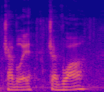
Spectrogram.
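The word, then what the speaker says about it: travois: actually walk travel away uh it's spelled t-r-a-v-o-i-s travel it's like a French French word but yeah there's a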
